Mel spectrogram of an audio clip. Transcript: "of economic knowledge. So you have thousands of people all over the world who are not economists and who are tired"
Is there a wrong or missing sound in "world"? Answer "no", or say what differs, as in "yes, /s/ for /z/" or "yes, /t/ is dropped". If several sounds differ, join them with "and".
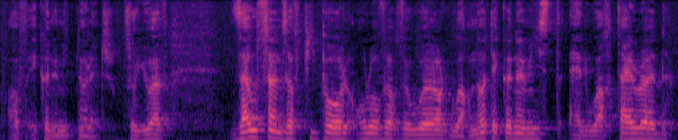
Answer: no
